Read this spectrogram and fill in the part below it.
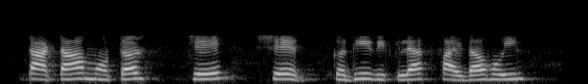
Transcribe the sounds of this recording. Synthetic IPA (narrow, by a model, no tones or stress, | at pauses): ʈ̪aʈamoʈəɾs | t͡ɕe | ɕeɾ | kəd̪ʱiːʋikljasfajd̪aɦoiːl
